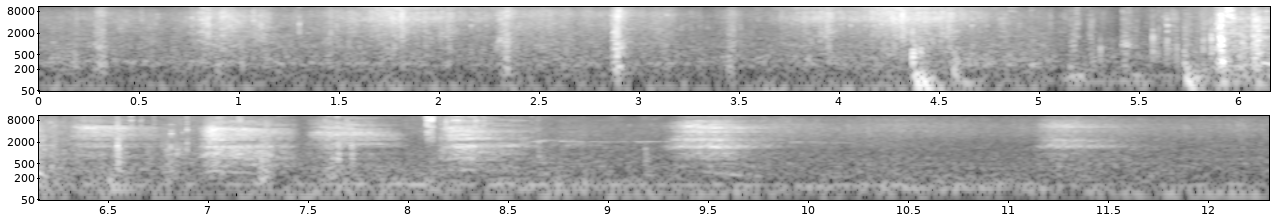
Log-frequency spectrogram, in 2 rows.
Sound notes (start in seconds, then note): 6.0 Natalie labored breathing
